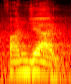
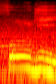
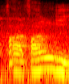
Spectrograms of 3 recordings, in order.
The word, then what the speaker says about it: fungi: ইটস নট ফুঙ্গি, ইটস নট ফাঙ্গি, ইটস ফাঞ্জাই। ফাঙ্গি বলতে পারিস, তাও ফাঞ্জাই বলবি, শুনতে ভালো লাগে, ঠিকঠাক উচ্চারণ। অ্যাকচুয়াল উচ্চারণ হচ্ছে ফুঙ্গি, মানে আধুনিক যে উচ্চারণ আমাদের, ওটার নাম কি? আমেরিকান অ্যাকসেন্ট ইজ ফুঙ্গি, মানে গুগল দিবি দেখবি ফুঙ্গি বলছে। আর হ্যাঁ, ফুঙ্গি বল, ফুঙ্গি। আর ফাঙ্গি বলবি না, ফাঙ্গি বলে কিছু নেই।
